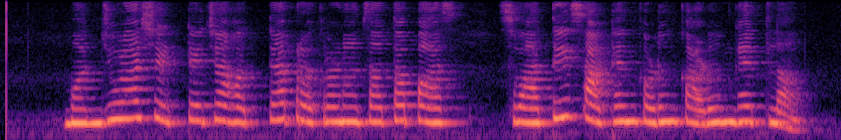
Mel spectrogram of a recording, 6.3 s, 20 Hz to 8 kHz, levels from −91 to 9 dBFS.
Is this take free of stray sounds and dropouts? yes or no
yes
